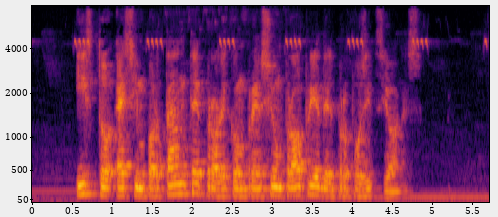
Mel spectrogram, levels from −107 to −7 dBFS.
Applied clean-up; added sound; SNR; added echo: none; Cricket; 18 dB; none.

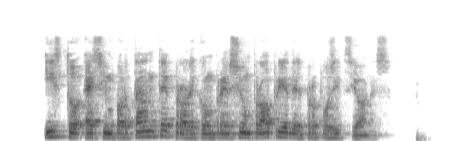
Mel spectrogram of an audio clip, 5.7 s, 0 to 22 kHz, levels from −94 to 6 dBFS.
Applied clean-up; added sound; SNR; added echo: none; none; none; none.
